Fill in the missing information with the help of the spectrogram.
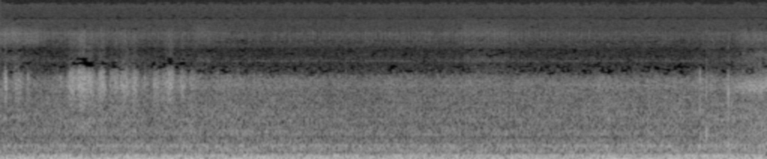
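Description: Steady road noise inside a BMW's cabin at highway speed: a low, even rumble of tyres and engine with some wind noise, unchanging throughout.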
